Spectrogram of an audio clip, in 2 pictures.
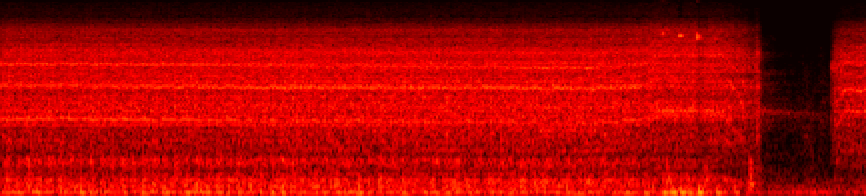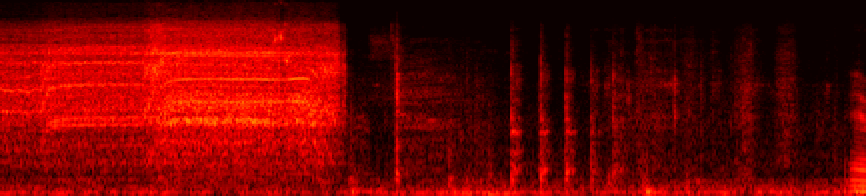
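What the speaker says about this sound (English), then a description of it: "We're drilling through the deck." Power drill boring through the hardwood deck of a sailing boat, a loud continuous whining grind for several seconds, a brief pause, then another shrill burst before the motor winds down into intermittent clicks and rattles.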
